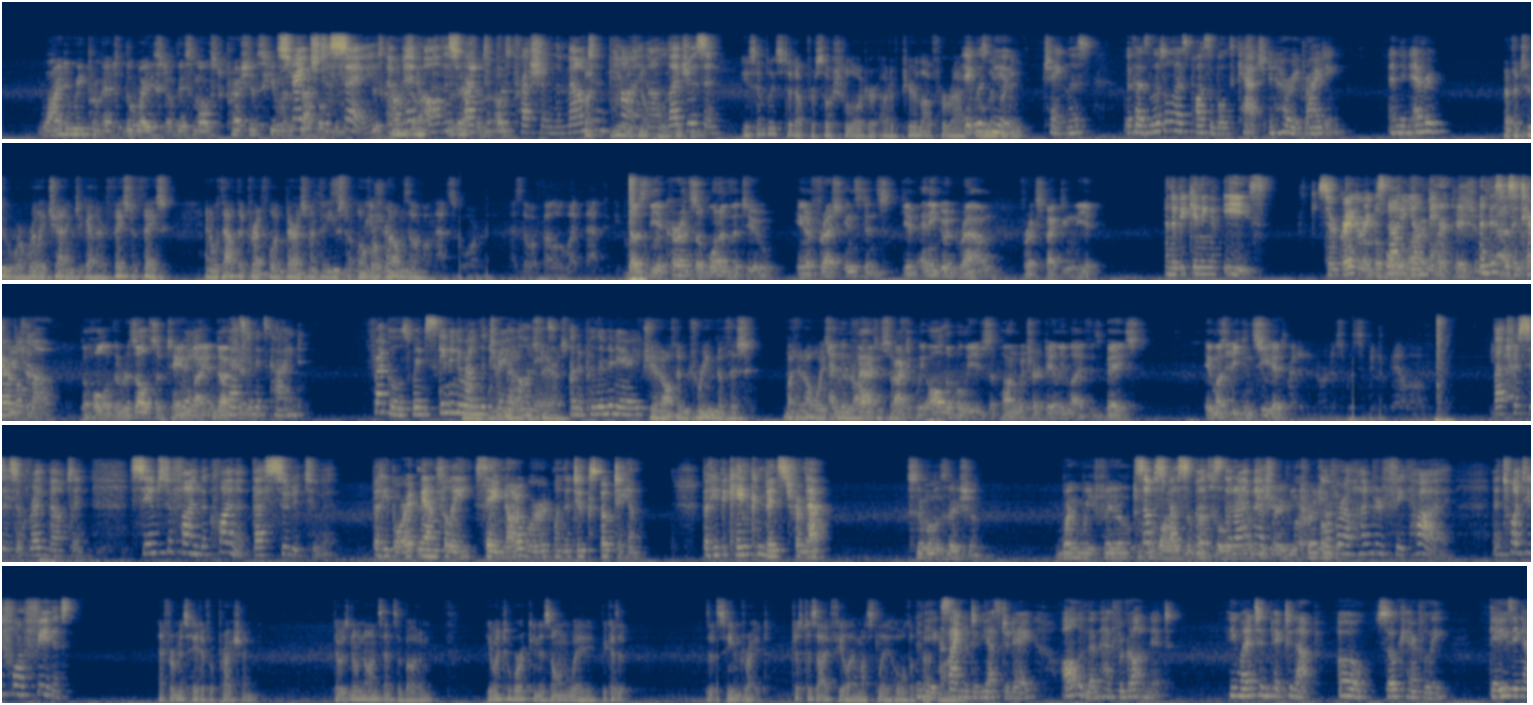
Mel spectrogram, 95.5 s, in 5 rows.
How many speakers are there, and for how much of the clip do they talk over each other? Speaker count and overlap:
8, about 23%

